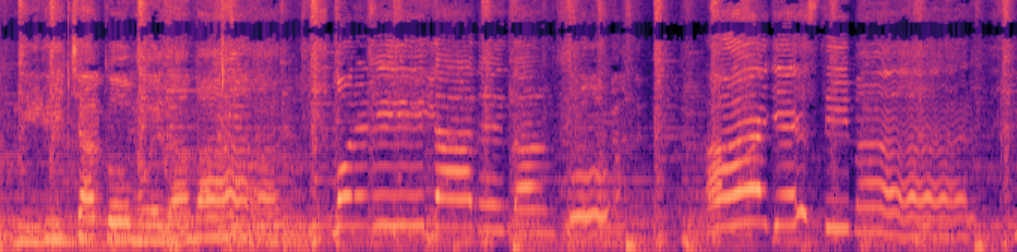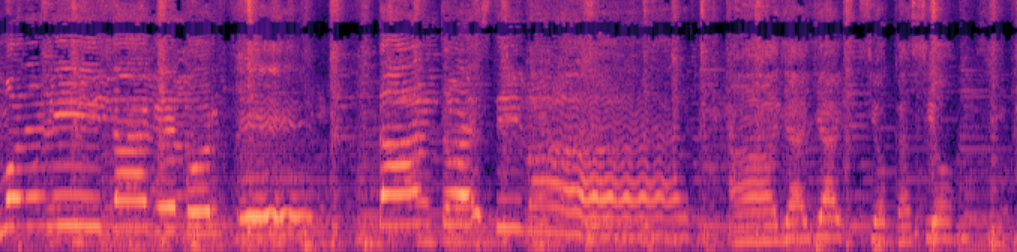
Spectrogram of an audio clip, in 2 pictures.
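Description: Live acoustic guitars strummed and plucked together, with a voice singing the melody in long held notes with vibrato.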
